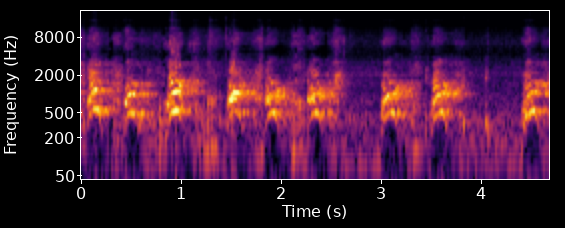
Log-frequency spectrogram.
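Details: Corgi named Foxy barking in anger at a sneeze indoors: a run of about nine sharp, mid-pitched barks with harmonic overtones, fired in irregular bursts roughly every half second with brief pauses.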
